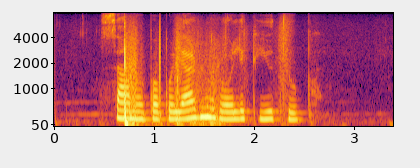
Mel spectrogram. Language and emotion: Russian, neutral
